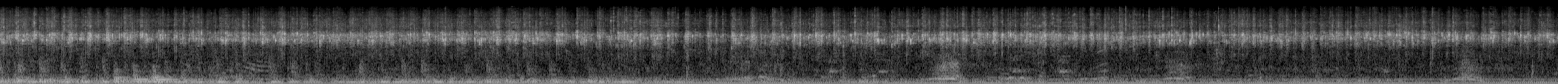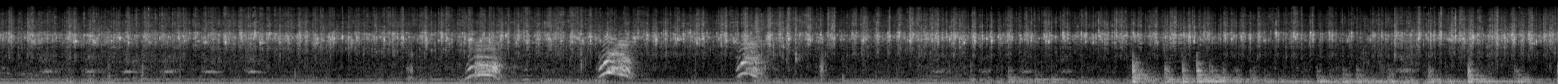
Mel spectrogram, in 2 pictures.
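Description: Hand rattles shaken without pause in a steady, dense rattle for the whole stretch, with three short rising vocal calls a little past the two-thirds mark.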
